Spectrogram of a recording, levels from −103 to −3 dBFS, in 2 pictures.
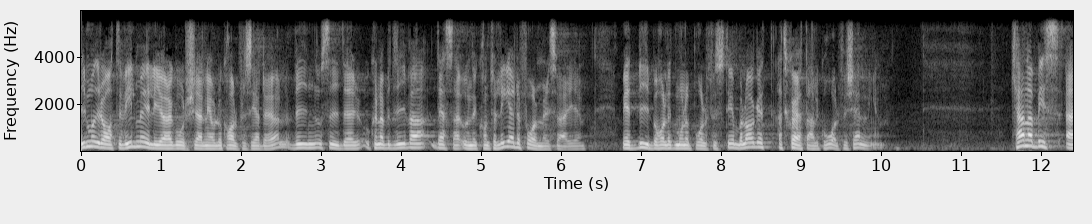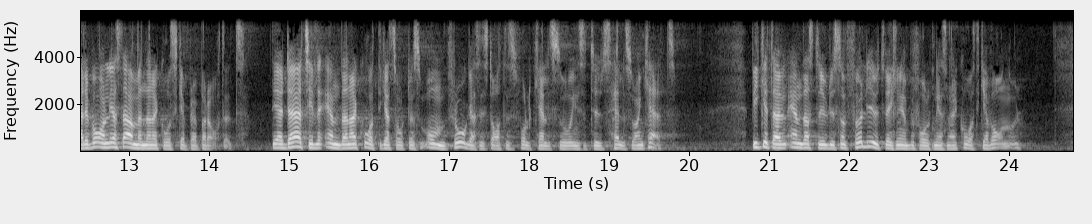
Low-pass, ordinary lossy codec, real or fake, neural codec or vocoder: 5.4 kHz; none; real; none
